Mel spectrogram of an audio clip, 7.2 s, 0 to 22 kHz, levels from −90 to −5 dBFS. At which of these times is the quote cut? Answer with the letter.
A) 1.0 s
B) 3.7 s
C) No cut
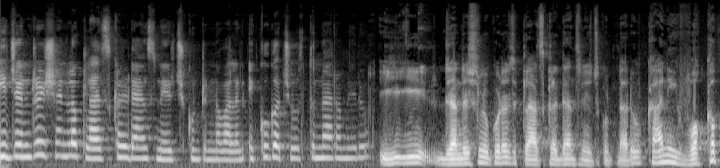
B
